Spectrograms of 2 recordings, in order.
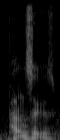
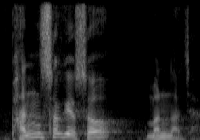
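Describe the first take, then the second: First: 반석에서 repeated much lower and softer; whispered-down 반석에서 with a fall; soft echo. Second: 반석에서 drawn out slowly and stressed, falling; slow emphatic 반석에서 만나자. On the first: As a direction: drop to a hushed echo of 반석에서. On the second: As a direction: lean slowly on 반석에서, then let it fall. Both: Shown as a demonstration.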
